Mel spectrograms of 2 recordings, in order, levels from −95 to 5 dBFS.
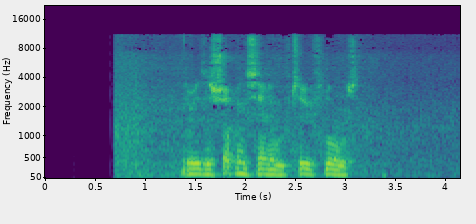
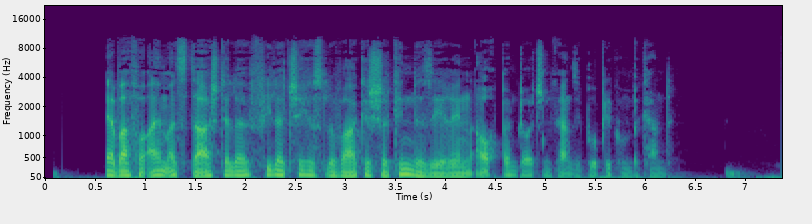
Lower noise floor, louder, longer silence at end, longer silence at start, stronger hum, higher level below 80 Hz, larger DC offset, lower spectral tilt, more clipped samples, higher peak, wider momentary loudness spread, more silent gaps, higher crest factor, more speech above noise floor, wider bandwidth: second, -41 dBFS vs -58 dBFS; first, -14 LUFS vs -23 LUFS; first, 0.75 s vs 0 s; about the same, 0.7 s vs 0.6 s; neither; second, -44 dBFS vs -34 dBFS; neither; second, -4.5 dB/octave vs -6.5 dB/octave; neither; first, 0 dBFS vs -4 dBFS; about the same, 18 LU vs 17 LU; neither; about the same, 16 dB vs 20 dB; second, 28 dB vs 36 dB; first, 11.5 kHz vs 10 kHz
